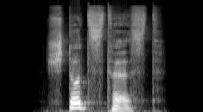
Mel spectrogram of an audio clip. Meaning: inflection of stutzen: 1. second-person singular preterite 2. second-person singular subjunctive II
- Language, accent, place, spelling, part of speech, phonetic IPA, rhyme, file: German, Germany, Berlin, stutztest, verb, [ˈʃtʊt͡stəst], -ʊt͡stəst, De-stutztest.ogg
